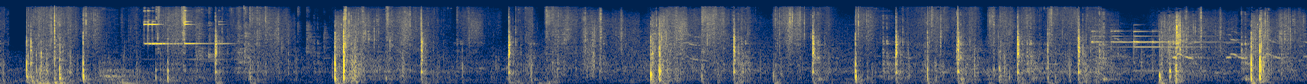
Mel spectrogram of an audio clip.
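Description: Footsteps tread on stone paving at a steady walking pace.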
